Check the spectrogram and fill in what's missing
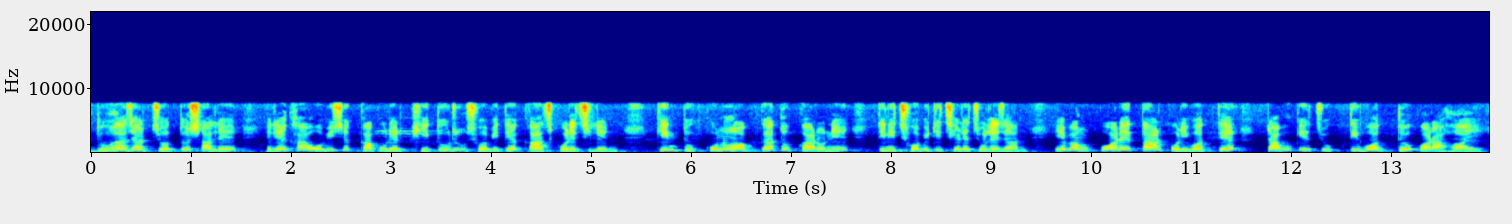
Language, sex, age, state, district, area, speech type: Bengali, female, 45-60, West Bengal, South 24 Parganas, rural, read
